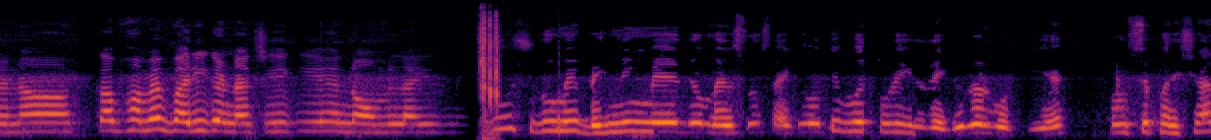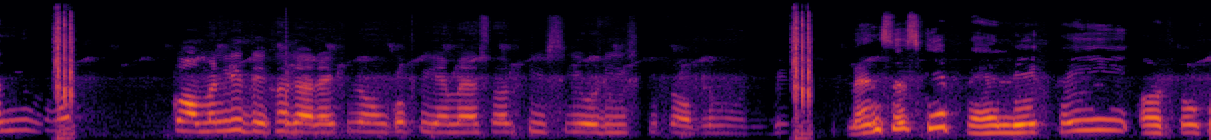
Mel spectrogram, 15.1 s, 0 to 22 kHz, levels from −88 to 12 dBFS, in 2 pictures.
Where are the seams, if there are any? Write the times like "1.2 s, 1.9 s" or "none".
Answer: 3.3 s, 8.0 s, 12.4 s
